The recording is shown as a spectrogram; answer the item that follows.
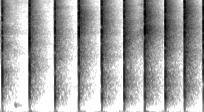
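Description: Nine slow, evenly spaced hand claps, sharp and loud with silence between each, offered as applause from a live studio audience.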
